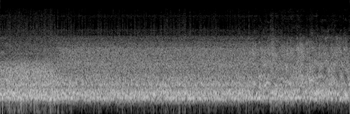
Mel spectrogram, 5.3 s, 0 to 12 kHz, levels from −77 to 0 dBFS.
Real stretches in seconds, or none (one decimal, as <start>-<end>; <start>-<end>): 0.0-3.8

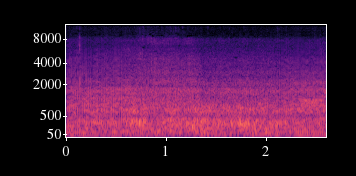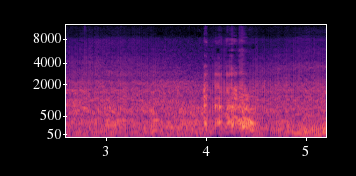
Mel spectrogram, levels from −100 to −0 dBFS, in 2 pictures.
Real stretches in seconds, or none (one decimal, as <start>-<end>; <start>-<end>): 0.6-2.1; 3.5-4.0

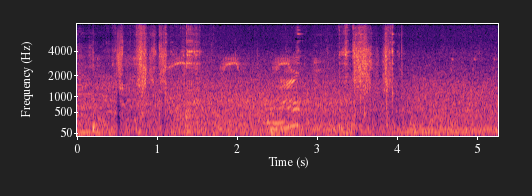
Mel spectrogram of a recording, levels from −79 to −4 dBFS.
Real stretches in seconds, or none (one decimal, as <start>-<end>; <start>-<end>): 0.8-5.3

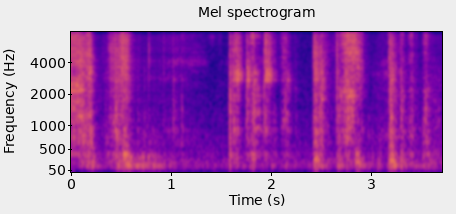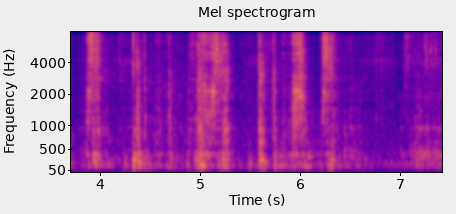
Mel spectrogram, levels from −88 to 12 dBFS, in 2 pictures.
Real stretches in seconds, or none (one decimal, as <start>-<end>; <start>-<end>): 1.2-3.6; 4.2-6.0; 6.9-7.4

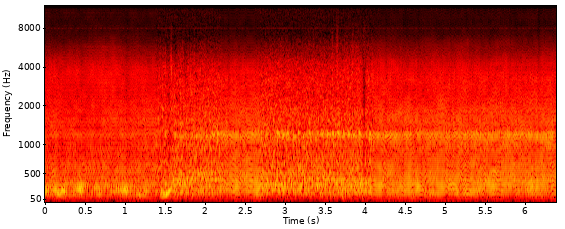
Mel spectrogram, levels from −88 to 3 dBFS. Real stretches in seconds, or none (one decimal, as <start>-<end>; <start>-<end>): 1.4-2.2; 2.7-4.1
